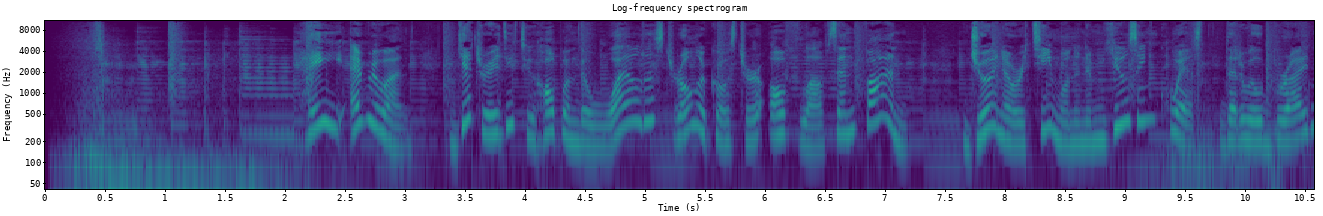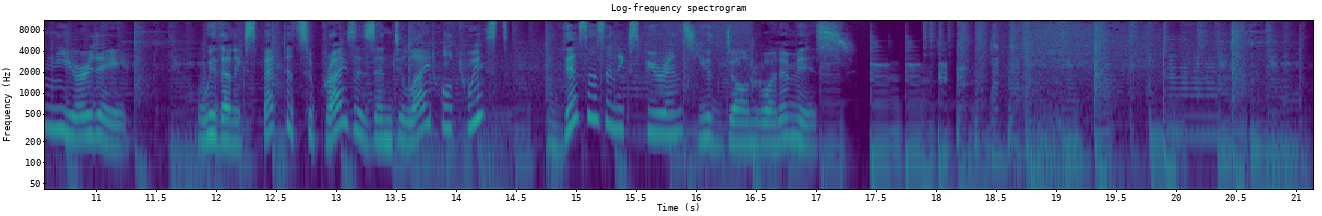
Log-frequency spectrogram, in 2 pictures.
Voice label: cartoon Voice over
